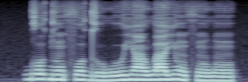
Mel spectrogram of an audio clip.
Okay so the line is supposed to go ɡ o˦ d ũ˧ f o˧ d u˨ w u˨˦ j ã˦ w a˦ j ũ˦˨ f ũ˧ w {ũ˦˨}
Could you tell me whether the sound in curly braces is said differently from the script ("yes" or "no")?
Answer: yes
